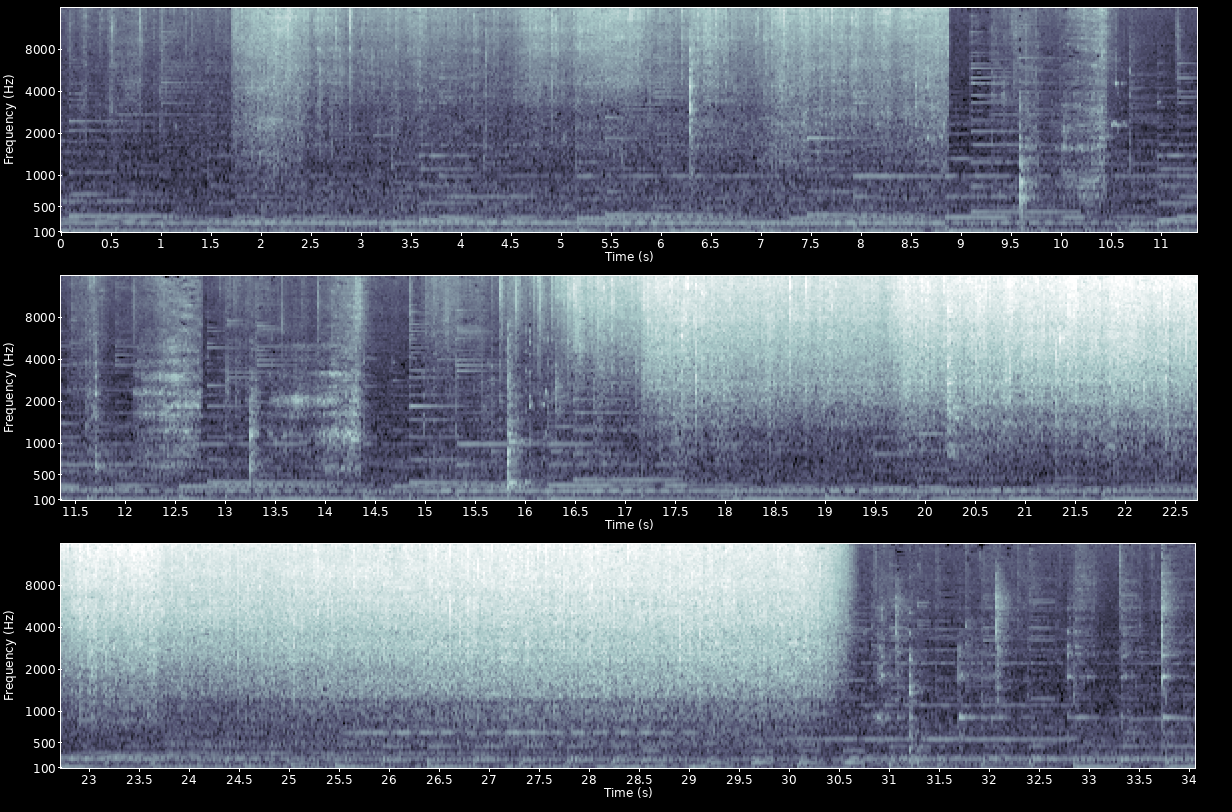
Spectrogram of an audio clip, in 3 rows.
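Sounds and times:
food sizzling in a pan: 1.7s - 8.9s, 16.0s - 30.6s.

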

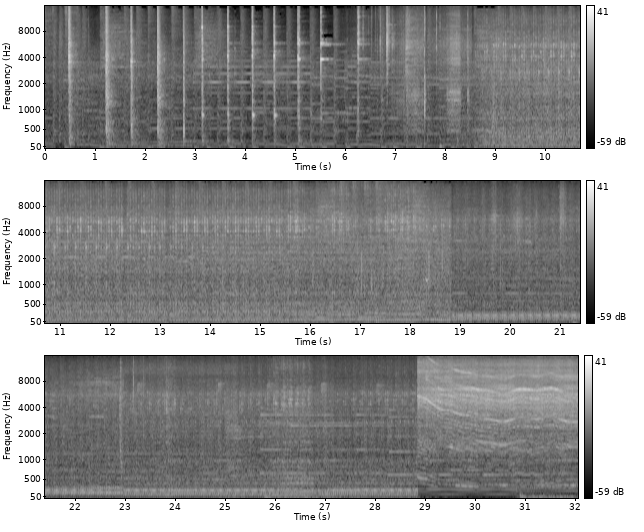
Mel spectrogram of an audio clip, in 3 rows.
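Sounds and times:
forklift engine running: 6.6s - 32.0s.

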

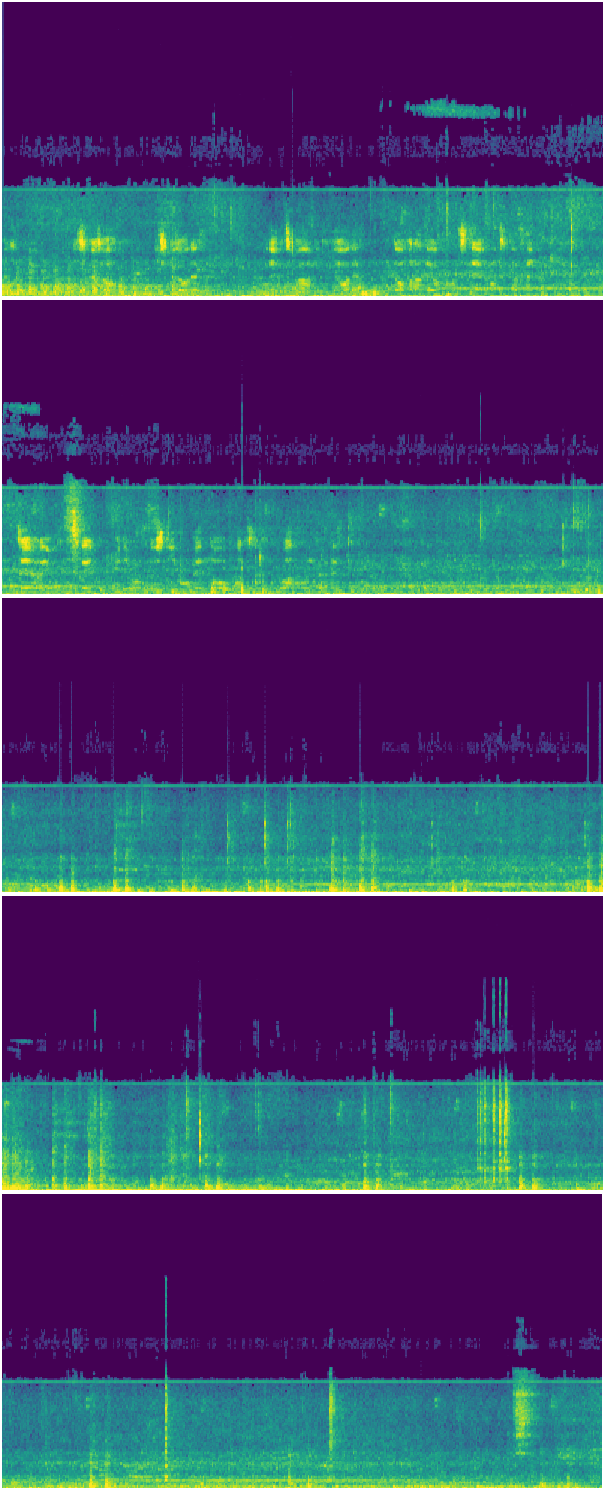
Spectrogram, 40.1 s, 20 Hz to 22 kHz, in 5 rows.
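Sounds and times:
wheels clacking over rail joints: 0.0s - 36.7s
steady train hum: 0.0s - 40.0s
train rumble: 0.0s - 40.0s.

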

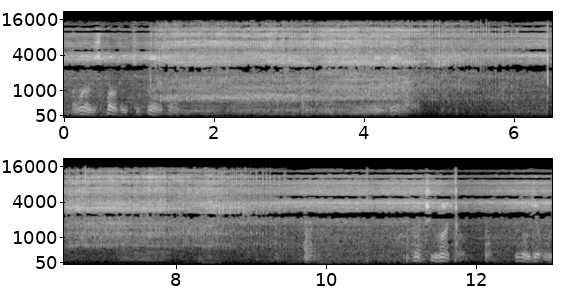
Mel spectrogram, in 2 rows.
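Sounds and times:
electric knife cutting fish: 1.2s - 10.0s.

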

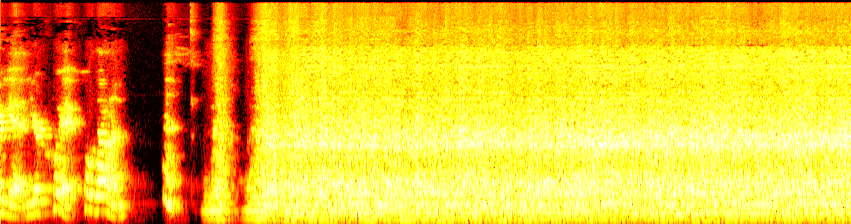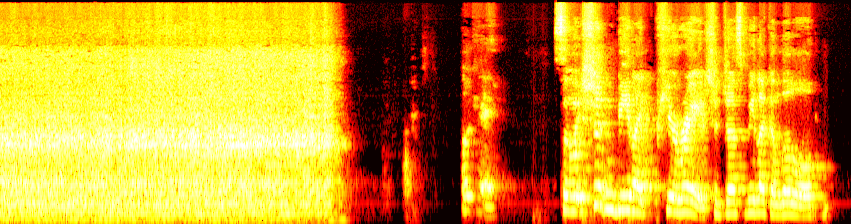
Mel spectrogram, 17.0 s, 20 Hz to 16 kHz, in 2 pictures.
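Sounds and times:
blender chopping vegetables: 2.0s - 12.0s.

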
